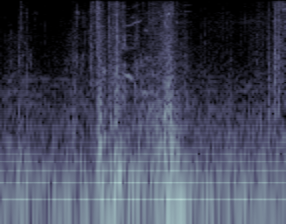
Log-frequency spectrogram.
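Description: A crate is smashed with loud crunching blows.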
